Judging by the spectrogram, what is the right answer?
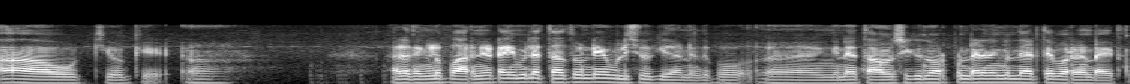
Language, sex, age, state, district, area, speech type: Malayalam, male, 45-60, Kerala, Wayanad, rural, spontaneous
